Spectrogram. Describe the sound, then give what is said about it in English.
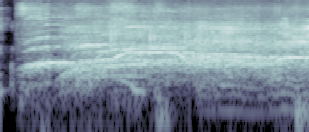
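Crowd cheering and whooping sound effect played after a B-League game recap, starting abruptly and holding loud and sustained, with high whoops rising and falling over the roar. “Give me some applause here. I'm late on the trigger.”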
